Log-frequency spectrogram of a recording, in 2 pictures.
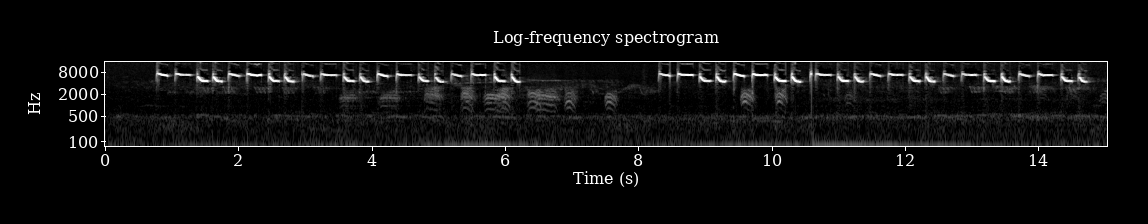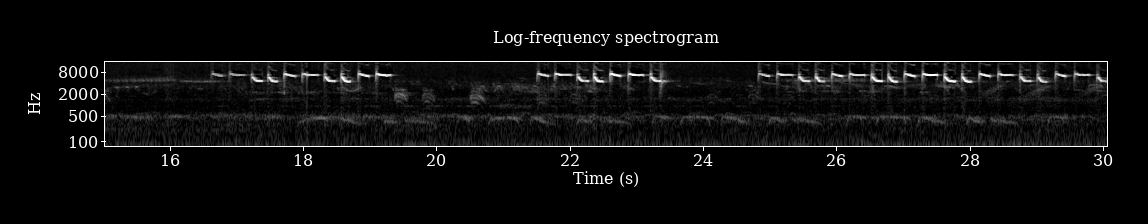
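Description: A bird calling loudly with high, sharp notes that each drop in pitch, repeated about three times a second in bouts of several seconds broken by short pauses. Fainter, lower calls of other birds sound behind.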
